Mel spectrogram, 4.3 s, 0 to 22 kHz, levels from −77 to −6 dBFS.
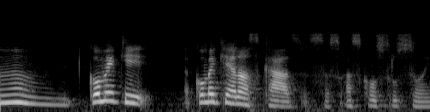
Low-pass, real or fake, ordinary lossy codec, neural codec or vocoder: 7.2 kHz; fake; AAC, 32 kbps; codec, 16 kHz, about 1 kbps, DyCAST, with the encoder's durations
